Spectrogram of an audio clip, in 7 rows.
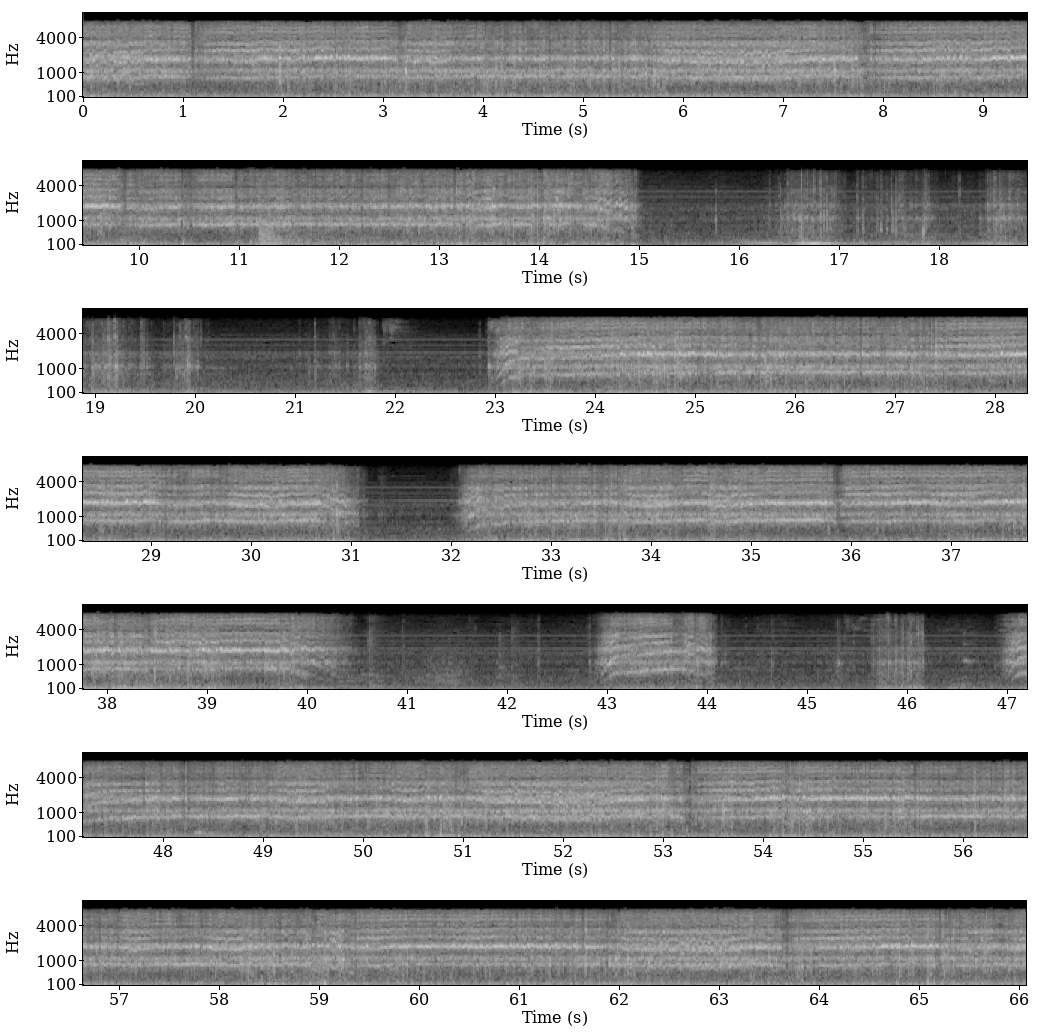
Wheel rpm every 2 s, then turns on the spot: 220, 220, 230, 220, 220, 230, 230, 110, 10, 20, 10, 60, 220, 230, 220, 120, 160, 230, 220, 220, 30, 70, 40, 70, 230, 230, 220, 230, 230, 230, 230, 220, 220.
16-20 44-46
